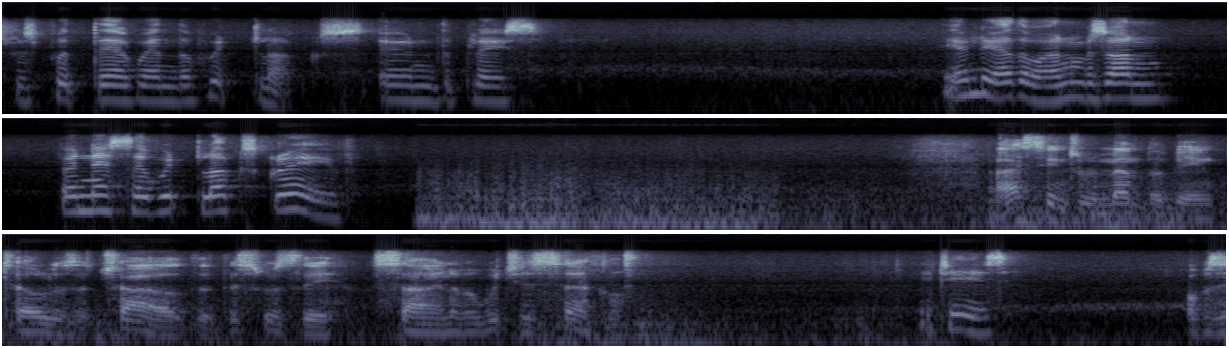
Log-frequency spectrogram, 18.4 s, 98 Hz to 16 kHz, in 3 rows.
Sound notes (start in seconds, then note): 8.1 thunder Rumbling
